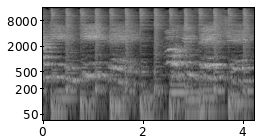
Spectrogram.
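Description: Children's choir singing a song over backing music, with a steady percussion beat.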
